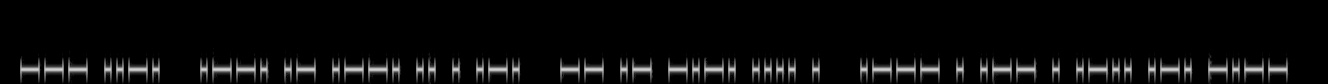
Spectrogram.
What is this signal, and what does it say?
Morse code, heard as a keyed tone, about 20 wpm, 700 Hz. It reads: OF PAPIER MACHE JEWELRY
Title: Pangram Challenge v2 - 20wpm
